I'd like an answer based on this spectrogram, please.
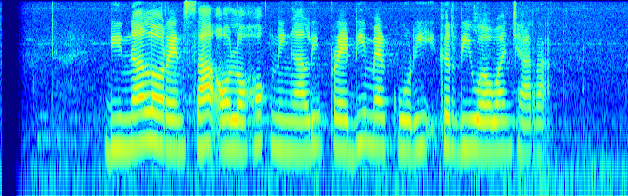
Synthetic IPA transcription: dinalɔɾɛnsaʔɔlɔɦɔk̚niŋalipɾɛdimɛrkuɾikɨrdiwawaɲt͡ʃaɾa̰

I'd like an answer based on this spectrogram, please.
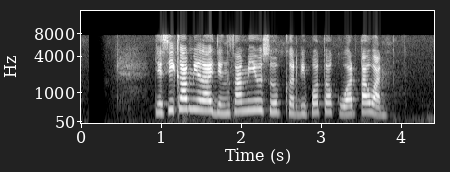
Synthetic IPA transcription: d͡ʒəsikamilahd͡ʒɨŋsamijusup̚kɨrdipɔt̪ɔkuwart̪awan

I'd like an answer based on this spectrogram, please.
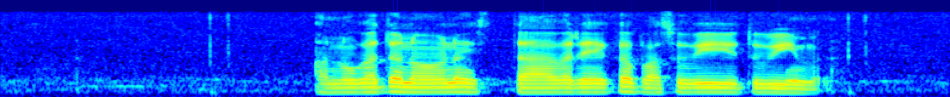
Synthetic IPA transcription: anuɡat̪ənoʋənəist̪aːʋəɾejəkəpasuʋiːjut̪uʋiːmə

